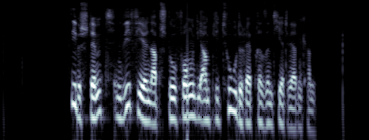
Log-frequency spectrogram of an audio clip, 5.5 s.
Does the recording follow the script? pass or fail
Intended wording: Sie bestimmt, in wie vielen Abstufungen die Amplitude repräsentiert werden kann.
pass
